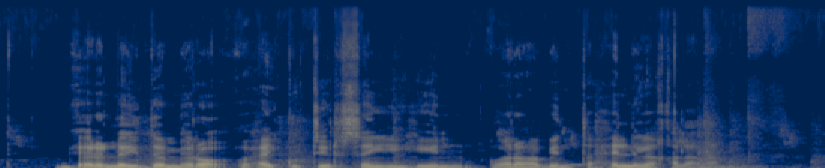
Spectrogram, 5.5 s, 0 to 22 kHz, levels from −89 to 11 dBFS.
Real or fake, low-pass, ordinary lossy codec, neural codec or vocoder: fake; none; none; vocoder, 44.1 kHz, 128 mel bands every 512 samples, BigVGAN v2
